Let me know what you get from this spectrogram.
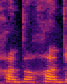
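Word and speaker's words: Hunter x Hunter: pronounce pronounce the x it's just called hunter hunter and i just thought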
